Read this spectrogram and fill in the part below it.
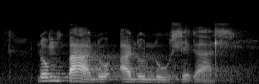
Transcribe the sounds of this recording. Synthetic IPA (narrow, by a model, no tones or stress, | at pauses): lom̩b̥ʱalɔʔaloluɬɛk̬a̰ːɬɛ̥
